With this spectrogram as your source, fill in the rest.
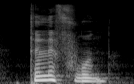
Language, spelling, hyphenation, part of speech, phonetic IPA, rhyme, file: Ukrainian, телефон, те‧ле‧фон, noun, [teɫeˈfɔn], -ɔn, Uk-телефон.ogg
- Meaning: 1. telephone 2. telephone number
